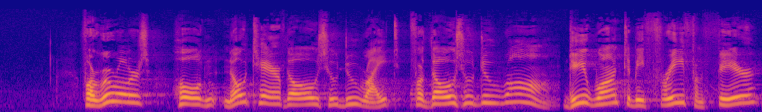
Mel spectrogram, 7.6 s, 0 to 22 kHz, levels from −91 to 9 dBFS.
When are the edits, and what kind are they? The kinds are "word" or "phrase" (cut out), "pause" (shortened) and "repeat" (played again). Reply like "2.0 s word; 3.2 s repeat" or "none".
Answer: 2.8 s word; 4.1 s word; 5.6 s pause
